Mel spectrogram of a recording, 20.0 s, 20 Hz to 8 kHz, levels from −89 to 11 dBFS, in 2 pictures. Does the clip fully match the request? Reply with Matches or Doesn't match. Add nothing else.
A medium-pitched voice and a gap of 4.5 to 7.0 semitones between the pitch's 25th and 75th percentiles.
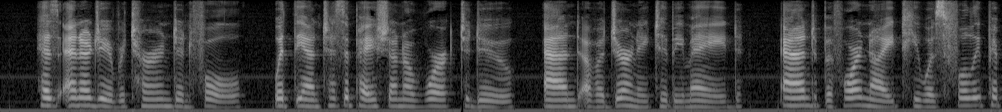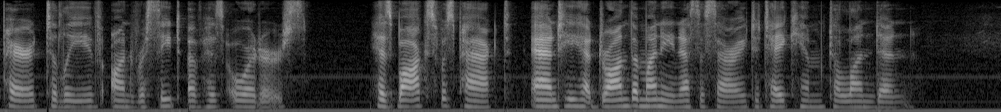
Doesn't match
